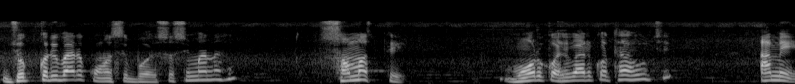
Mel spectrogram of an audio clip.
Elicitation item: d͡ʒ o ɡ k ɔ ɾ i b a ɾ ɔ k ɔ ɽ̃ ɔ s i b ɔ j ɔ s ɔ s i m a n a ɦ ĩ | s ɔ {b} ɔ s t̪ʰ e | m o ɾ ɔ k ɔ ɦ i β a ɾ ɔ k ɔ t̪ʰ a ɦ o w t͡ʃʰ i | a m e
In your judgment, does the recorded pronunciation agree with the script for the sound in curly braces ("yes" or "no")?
no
